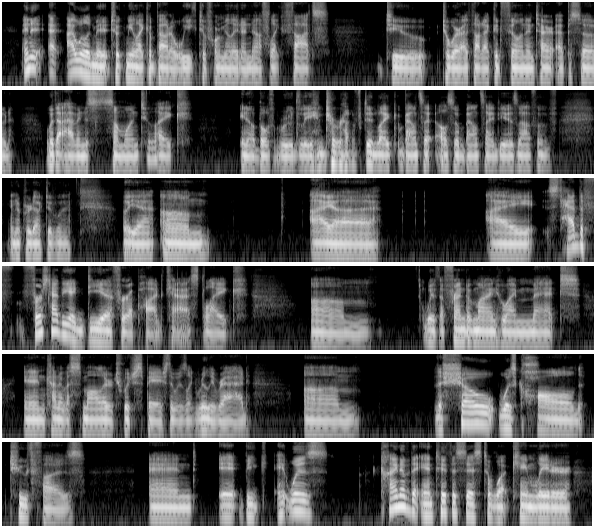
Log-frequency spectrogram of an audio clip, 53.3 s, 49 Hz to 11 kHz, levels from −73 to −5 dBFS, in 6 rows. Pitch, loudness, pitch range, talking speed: 80 Hz, -21 LUFS, 80-90 Hz, 125 wpm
